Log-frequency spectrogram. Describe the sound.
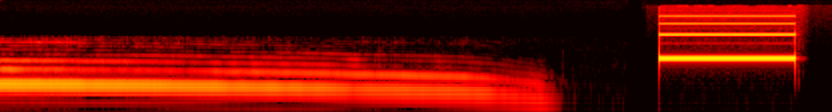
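A person imitates a wolf with a long, loud, sustained howl that slowly slides downward in pitch before cutting off, followed by a short, steady high beep.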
